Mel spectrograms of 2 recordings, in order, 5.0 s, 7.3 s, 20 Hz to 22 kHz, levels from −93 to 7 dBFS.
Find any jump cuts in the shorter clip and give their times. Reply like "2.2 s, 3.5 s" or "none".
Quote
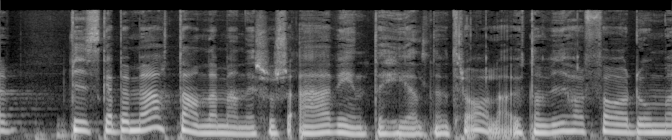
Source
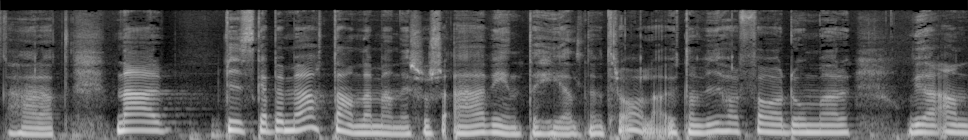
none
